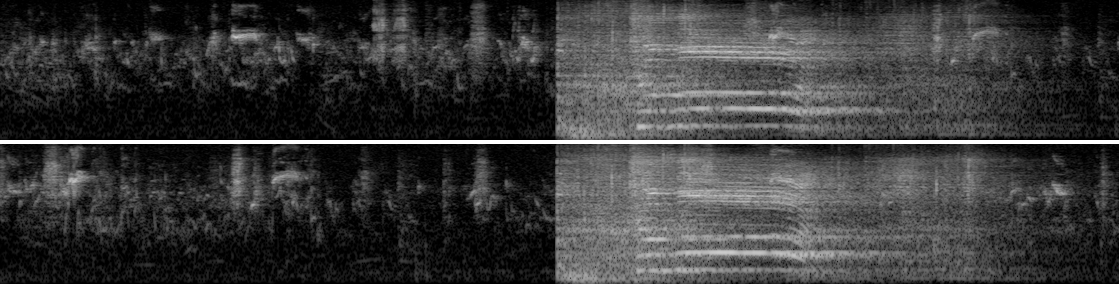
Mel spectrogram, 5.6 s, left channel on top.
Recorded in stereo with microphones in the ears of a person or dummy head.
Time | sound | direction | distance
2.8 | a shout | 20° right (ahead or behind) | 3 m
